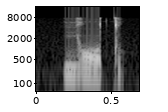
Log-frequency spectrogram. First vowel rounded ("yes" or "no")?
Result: yes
